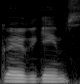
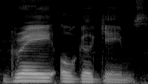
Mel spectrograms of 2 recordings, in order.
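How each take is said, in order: First: The name is slurred, with the middle word swallowed. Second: The name is said clearly, every word distinct. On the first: The speaker calls it wrong. "I go Grey Games" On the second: The speaker calls it right. "got to enunciate it"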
